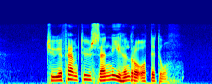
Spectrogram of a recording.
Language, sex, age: Norwegian, male, 49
